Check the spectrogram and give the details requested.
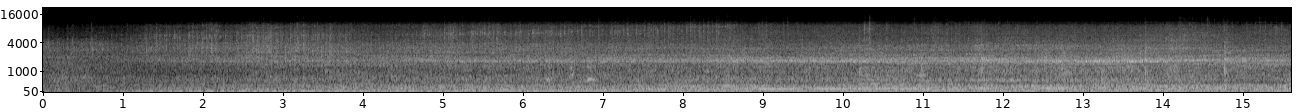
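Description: A train running on the heritage railway: a steady low rumble that grows louder about a second in, with a faint high whine over it.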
